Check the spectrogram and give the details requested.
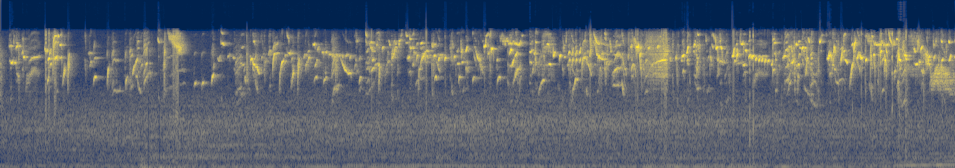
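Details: Young male common linnet kept at home singing its winter descant: a long, fast twittering stream of high buzzy notes and short sweeping whistles, nearly continuous for twelve seconds, with a faint low background hum.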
